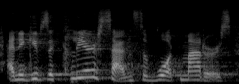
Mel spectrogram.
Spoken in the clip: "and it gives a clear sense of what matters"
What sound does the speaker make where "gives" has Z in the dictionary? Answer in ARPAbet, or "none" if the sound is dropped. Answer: Z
